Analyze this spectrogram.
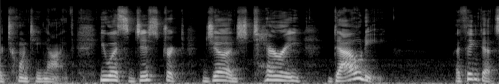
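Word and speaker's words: Doughty: u.s district judge terry dowdy i think that's spelled i think that's pronounced right it's spelled d-o-u-d-o-u-g-h-t-y of louisiana then expanded that injunction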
